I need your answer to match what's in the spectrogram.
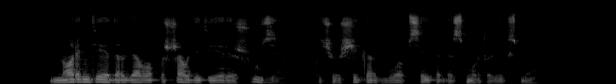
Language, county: Lithuanian, Vilnius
